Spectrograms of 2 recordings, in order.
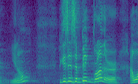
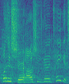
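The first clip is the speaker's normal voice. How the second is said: ordinary delivery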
